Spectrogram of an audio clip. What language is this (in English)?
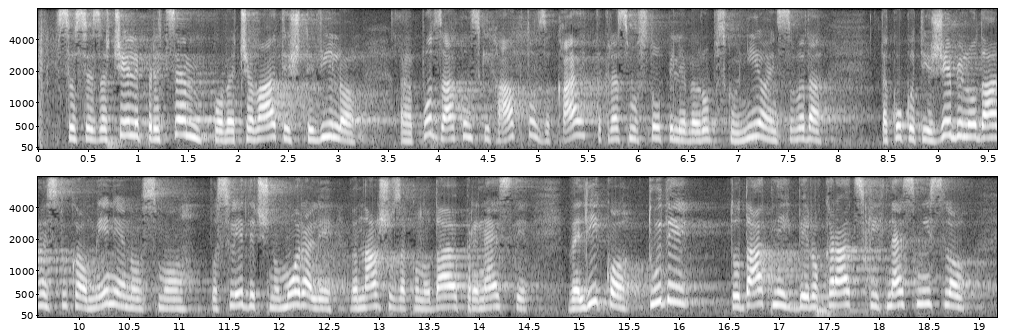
Slovenian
